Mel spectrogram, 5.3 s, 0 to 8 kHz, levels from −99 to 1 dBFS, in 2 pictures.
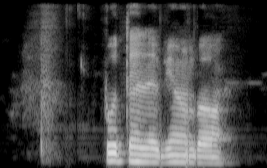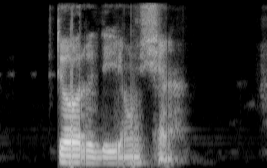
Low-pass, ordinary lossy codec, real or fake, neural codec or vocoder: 7.2 kHz; AAC, 48 kbps; fake; autoencoder, 48 kHz, 128 numbers a frame, DAC-VAE, trained on Japanese speech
